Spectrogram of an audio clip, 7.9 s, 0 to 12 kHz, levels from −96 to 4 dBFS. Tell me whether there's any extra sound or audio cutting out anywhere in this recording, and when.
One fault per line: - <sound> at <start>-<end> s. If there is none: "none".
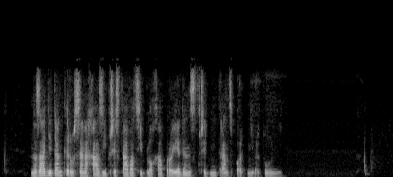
none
